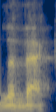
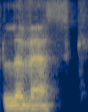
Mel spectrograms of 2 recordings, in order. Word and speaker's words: Levesque: Ryan Levesque, or I don't know how to say his last name, Levesque. Levesque, yeah, it's somewhere in there. Silent S, yeah. But French last name.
